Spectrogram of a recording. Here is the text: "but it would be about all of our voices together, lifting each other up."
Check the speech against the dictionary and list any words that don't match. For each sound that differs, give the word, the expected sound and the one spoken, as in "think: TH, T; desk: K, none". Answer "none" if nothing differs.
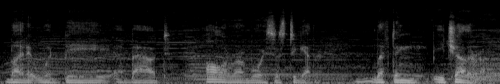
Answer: none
